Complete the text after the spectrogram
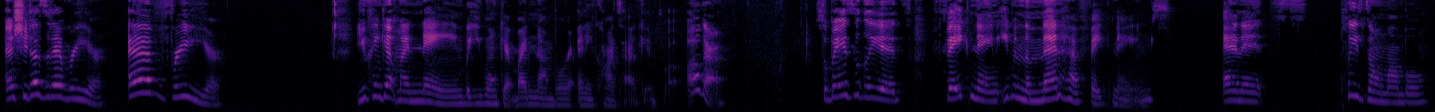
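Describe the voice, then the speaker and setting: Animated, frank woman in her thirties. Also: mid-range voice, moderate pace. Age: 30s. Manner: frank, animated storytelling with acted-out voices. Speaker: chat show co-host. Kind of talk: candid casual chat.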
